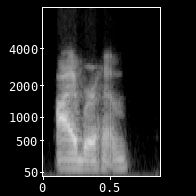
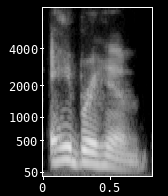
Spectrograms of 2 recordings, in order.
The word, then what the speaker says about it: Ibrahim: Last name is pronounced Ibrahim. There was an announcer on the Wisconsin Minnesota game, which is by all intents and purposes a big football game. You should have a good crew doing it. There's this the play-by-play guy pronounced Ibrahim's last name incorrectly 3 different times on one drive. At one point he's like Abraham, and then he goes and Ibrahim. I'm like, you just said Ibrahim 3 sentences ago, and now you're calling him Abraham and Ibrahim.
